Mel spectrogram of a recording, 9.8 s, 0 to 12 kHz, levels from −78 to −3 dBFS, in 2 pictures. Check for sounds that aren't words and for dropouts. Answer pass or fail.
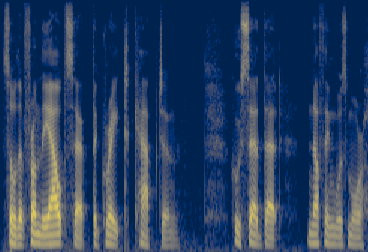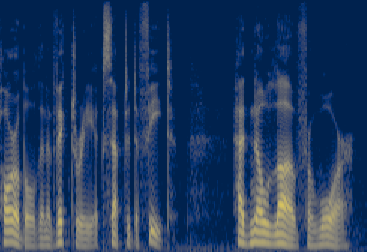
pass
